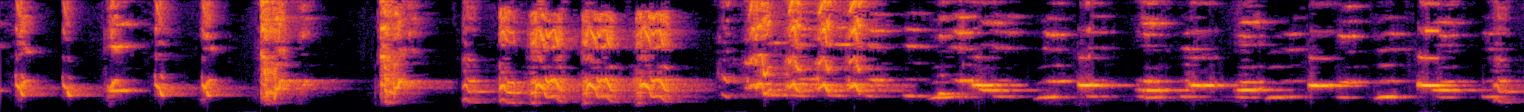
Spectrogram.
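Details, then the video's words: Rosella vocalizing to encourage breeding: a string of quick separate squawky notes, then a dense scratchy chatter, easing into repeated short whistled chirps of varying pitch. "صوت طائر الروزيلا للتحفيز على التزاوج │The sound of the rosella bird to stimulate mating"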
